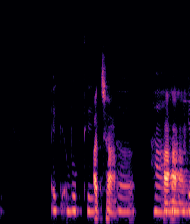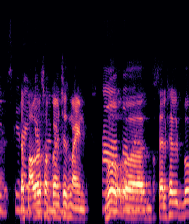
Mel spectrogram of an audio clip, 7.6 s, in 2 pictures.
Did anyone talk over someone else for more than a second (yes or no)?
yes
